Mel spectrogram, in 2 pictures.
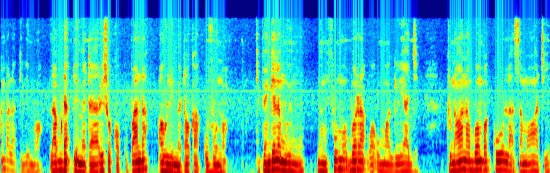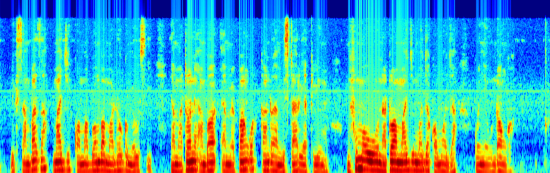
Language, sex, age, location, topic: Swahili, male, 25-35, Nairobi, agriculture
